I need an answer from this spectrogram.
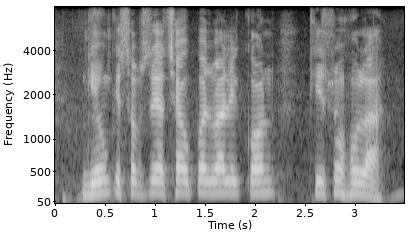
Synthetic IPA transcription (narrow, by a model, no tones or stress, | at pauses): ɡeũkesəbseətːʃʰaupəɾwalikɔːn | kisõɦola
